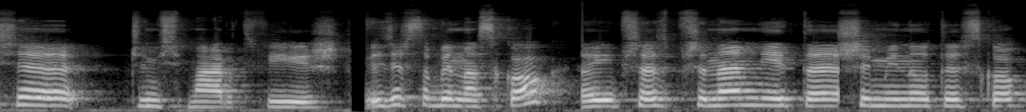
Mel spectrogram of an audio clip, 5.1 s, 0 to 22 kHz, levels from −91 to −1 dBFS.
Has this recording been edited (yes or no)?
yes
